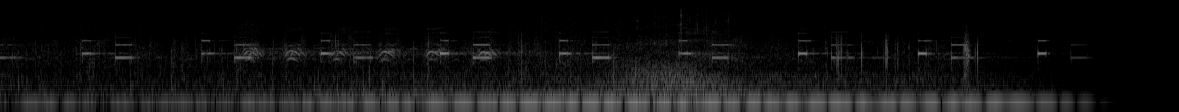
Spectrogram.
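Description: A pedestrian crossing signal beeps over and over.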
